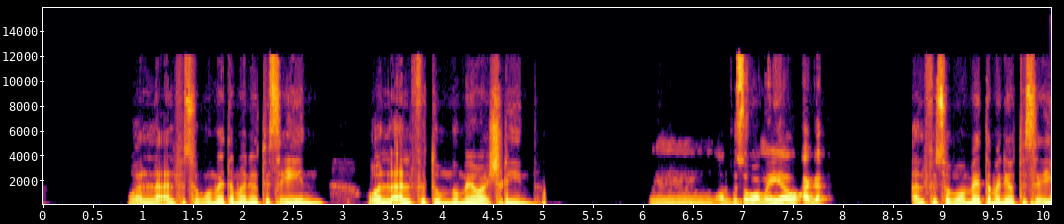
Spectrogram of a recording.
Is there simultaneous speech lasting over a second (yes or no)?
no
